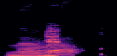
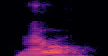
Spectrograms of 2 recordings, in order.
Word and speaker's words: Merrell: Merrell. Merrell.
